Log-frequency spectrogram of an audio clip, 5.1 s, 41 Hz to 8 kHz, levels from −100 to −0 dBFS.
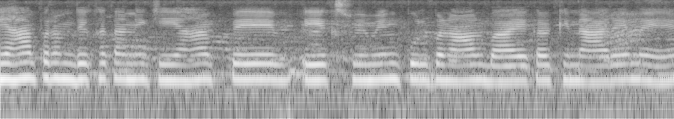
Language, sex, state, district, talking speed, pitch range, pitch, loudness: Bhojpuri, female, Uttar Pradesh, Deoria, 190 wpm, 225-240 Hz, 235 Hz, -14 LUFS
